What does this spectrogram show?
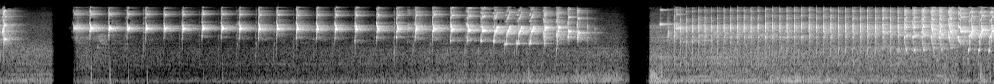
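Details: Lovebird 'ngekek' trill used as master training audio: a quick string of sharp high chirps accelerating and sliding lower, a brief silence, then a denser buzzing continuation of rapid high notes.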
